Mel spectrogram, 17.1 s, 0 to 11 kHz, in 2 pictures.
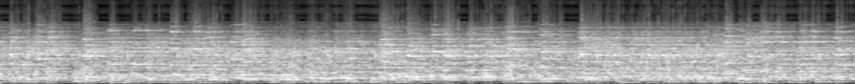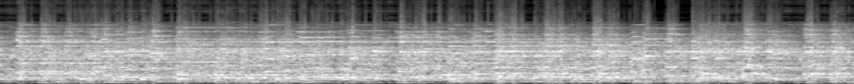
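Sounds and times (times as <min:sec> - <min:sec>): drums and percussion: 0:00.0 - 0:17.0
steelpans playing: 0:00.0 - 0:17.0.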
